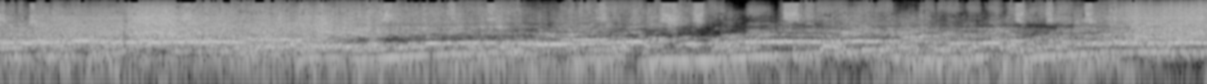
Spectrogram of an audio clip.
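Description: Drift cars at a Great Lakes ProAM drifting competition squeal their tires in long, wavering howls as engines rev and rise and fall, the sound steady and fairly distant across the track.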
